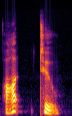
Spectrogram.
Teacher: quando falamos rápido, esses T's que estão aqui juntam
